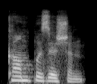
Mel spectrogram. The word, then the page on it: composition: Indian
